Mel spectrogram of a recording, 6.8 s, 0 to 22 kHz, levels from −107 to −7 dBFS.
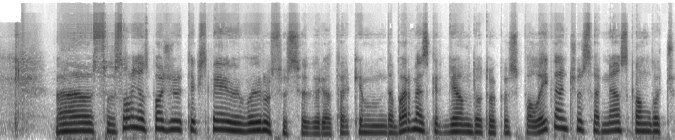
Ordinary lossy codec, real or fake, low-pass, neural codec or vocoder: Opus, 16 kbps; fake; 19.8 kHz; codec, 44.1 kHz, 2.6 kbps, DAC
